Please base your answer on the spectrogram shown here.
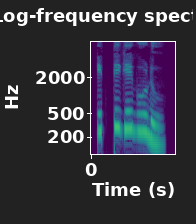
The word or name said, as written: ಈಡಿಗ್ಗೌಡ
